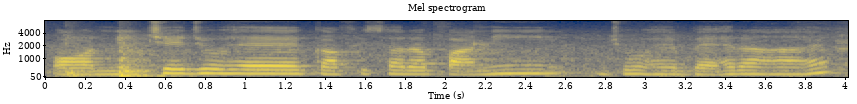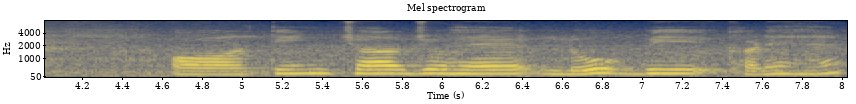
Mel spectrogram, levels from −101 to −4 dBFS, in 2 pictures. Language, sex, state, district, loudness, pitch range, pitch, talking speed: Hindi, female, Rajasthan, Jaipur, -17 LUFS, 180-215 Hz, 200 Hz, 155 wpm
